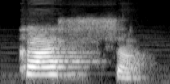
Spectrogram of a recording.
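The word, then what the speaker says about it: касса: Il faut toujours prononcer comme S, pas comme K. Ka-sa. Kassa.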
